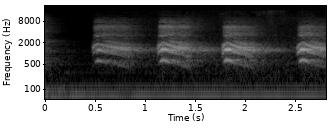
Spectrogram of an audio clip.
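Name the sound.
crow cawing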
